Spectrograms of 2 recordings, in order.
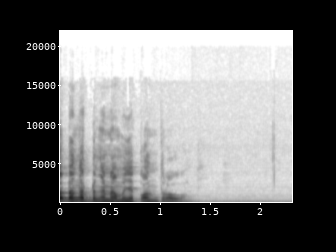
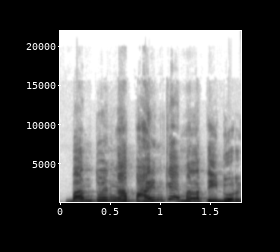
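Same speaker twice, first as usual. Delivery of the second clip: high, loud, slow nagging complaint; grumbling at God; 8 semitones higher, 9 dB louder, slower than usual. Retold or imitated. Disciples scolding sleeping Jesus, slow loud nagging complaint. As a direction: drag out the nag at the sleeping master. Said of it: "Mereka ngomel sama Tuhan".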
